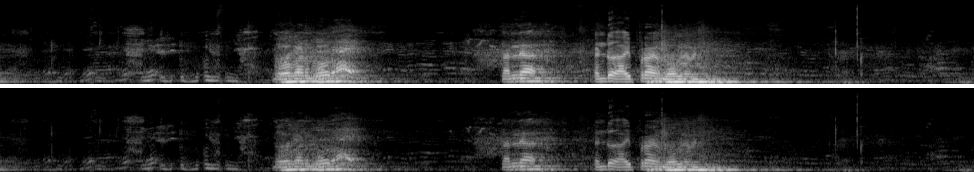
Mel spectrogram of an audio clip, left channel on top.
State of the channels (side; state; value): right; quieter; 6.1 dB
